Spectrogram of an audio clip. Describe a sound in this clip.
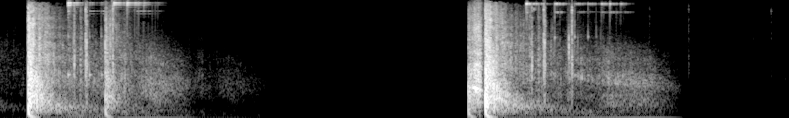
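A pistol fires single shots that echo and fade.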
